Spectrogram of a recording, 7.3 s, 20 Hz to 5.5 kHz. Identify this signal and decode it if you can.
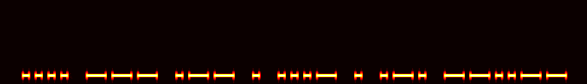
Morse code, heard as a keyed tone, about 15 wpm, 600 Hz. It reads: HOWEVER,
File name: learning center / tower trouble / tower trouble 15wpm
